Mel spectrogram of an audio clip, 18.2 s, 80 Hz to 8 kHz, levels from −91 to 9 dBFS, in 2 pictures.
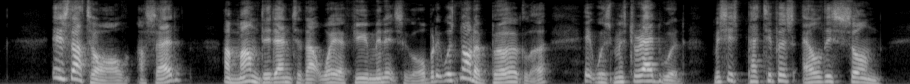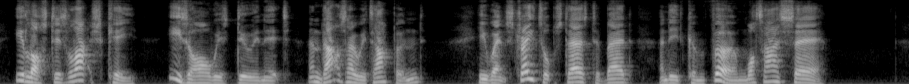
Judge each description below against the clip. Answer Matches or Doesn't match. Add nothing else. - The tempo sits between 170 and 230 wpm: Matches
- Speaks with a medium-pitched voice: Matches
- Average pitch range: Doesn't match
